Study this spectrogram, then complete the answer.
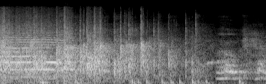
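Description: Audience clapping at a small-town Meet the Candidates Night in Stafford, Genesee County: a burst of dense applause from a room of people that thins out into a few scattered claps, with voices mixed in.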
